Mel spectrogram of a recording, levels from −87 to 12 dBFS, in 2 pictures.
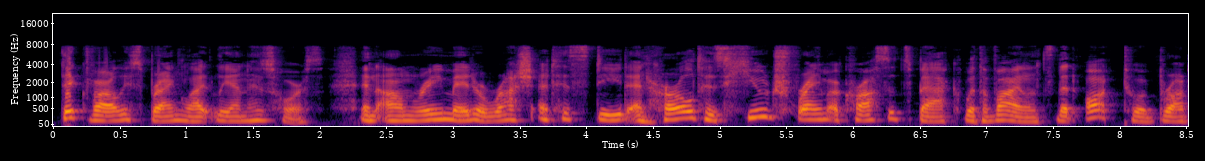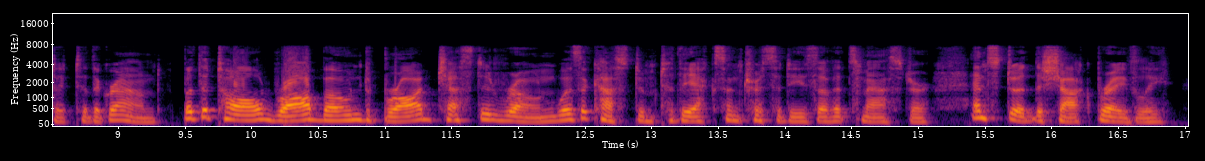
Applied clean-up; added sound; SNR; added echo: none; none; none; none.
